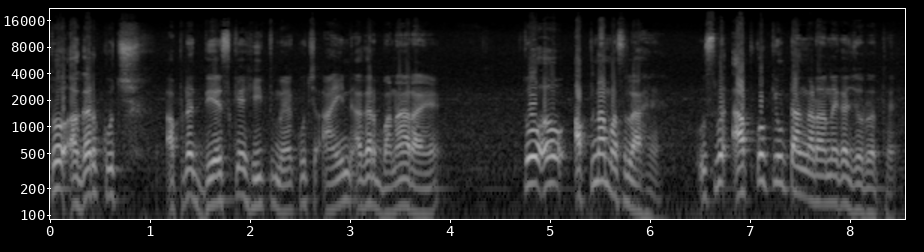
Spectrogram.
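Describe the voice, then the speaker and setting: A man's voice: mid-range voice, very animated, a little slow. A man hosting a reaction channel, giving an opinionated commentary straight to his viewers. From India. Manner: opinionated, addresses viewers directly. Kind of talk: commentary monologue.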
